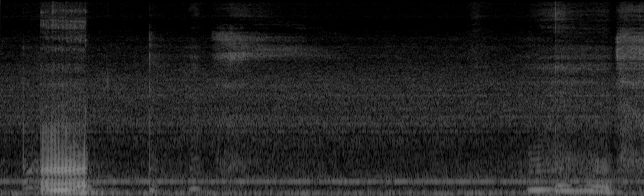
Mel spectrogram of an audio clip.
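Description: A Chow Chow dog snores, each breath a deep, vibrating rumble lasting about half a second to a second. Two snores come roughly six seconds apart, with a constant low electrical hum underneath.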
